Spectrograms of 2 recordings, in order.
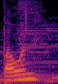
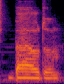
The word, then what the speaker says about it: Bowden: Am I pronouncing her last name right? Bowen? I think it's Bowden, yeah. Okay, all right. So It's with the D.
